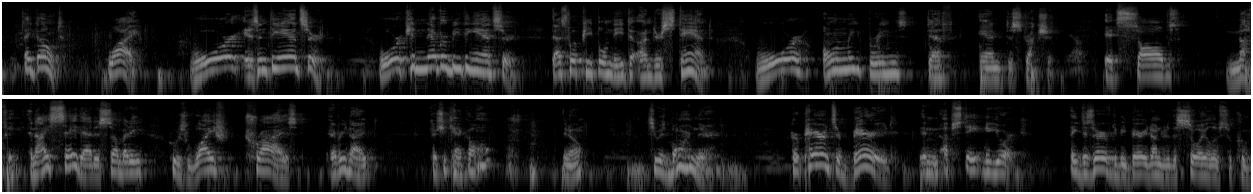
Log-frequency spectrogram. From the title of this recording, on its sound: speaks to the Summit Against Hypocrisy 2023 in Washington DC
